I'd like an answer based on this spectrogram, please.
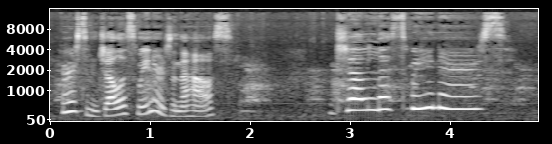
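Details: Playful miniature dachshund giving a run of wavering, rising-and-falling whiny yelps in quick succession, then two longer, steadier howl-like tones, all fairly high-pitched and harmonic, with soft background noise between.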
